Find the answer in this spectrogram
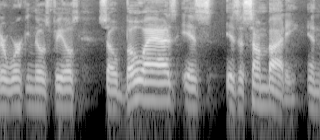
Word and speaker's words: Boaz: But Boaz is one of those words that that we are pronouncing as they would have pronounced it.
